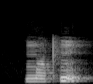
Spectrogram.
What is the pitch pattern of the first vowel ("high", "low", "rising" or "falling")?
low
